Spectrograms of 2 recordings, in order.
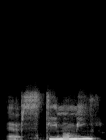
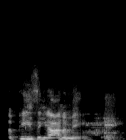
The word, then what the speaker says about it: episiotomy: Epistemomy. How do you pronounce that? Episiotomy.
